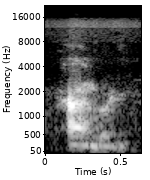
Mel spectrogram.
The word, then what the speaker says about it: hungry: Yeah, remember the pronunciation of H. Recordemos la pronunciación de la H, ahí también se pronuncia. You are hungry.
